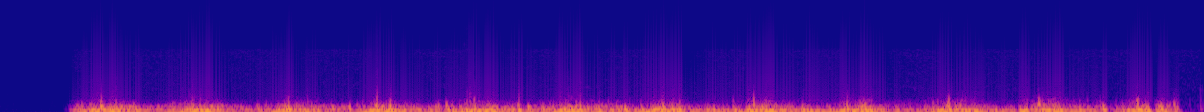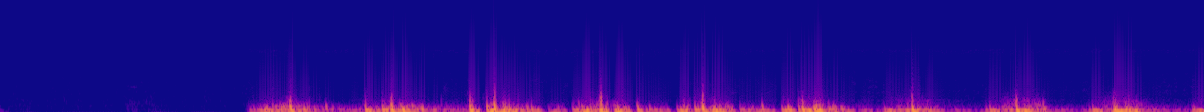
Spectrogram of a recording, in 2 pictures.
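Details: Continuous murmur of patent ductus arteriosus, played in a teaching case.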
